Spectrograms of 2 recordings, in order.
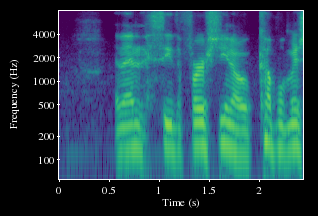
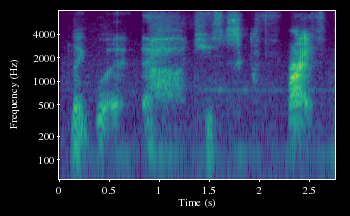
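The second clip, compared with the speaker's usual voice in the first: whispered Jesus Christ under the breath; despairing whisper; 5 dB quieter than usual. Real, not acted. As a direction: let it out as a hopeless whisper. Muttering in despair at the panel.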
